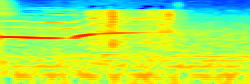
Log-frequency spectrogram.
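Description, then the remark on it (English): A loud ambulance siren wails, its steady tone sweeping upward in a brief, rising glide before trailing off, with no voices. “Ooh, an ambulance.”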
